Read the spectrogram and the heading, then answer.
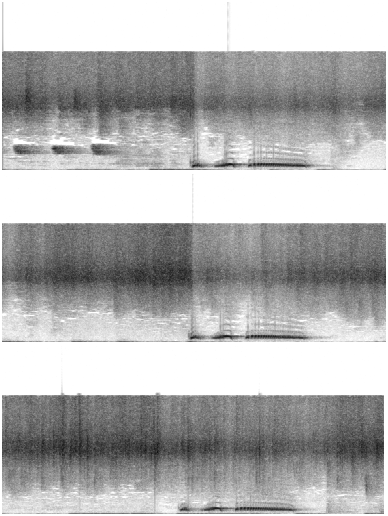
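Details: Spotted dove (tekukur) calling to other birds: three hoarse cooing phrases about four seconds apart, each a couple of short stuttered notes then a long drawn coo; brief high chirps from another bird at the start, steady high hiss throughout.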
